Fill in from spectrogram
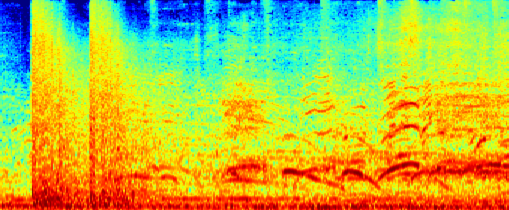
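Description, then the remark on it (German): Two loud, sharp blasts of ceremonial mortar (Böller) fire ring out about half a second apart at the Narrensprung carnival parade through the city centre of Friedrichshafen, followed by a steady hubbub of crowd noise with rising and falling whistles and shouts. “Jetzt kommen zwei Möller und in dem Fall Achtung!”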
